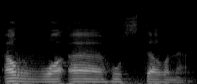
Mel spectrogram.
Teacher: الراء هني إذا كانت مفتوحة فهي مفخمة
